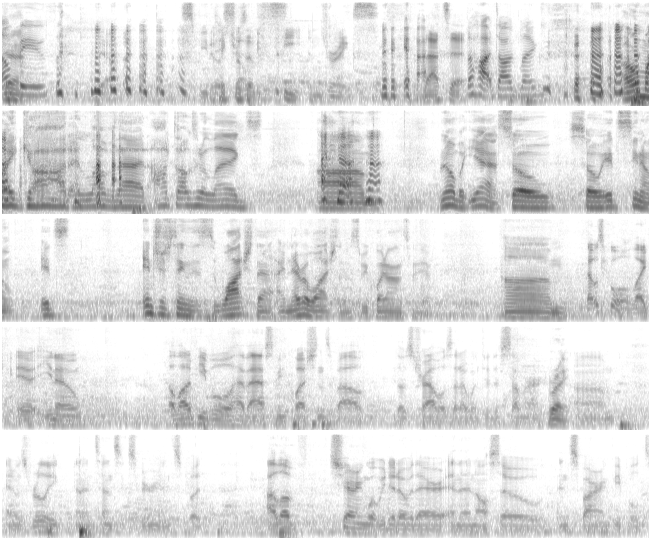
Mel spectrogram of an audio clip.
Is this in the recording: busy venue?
yes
